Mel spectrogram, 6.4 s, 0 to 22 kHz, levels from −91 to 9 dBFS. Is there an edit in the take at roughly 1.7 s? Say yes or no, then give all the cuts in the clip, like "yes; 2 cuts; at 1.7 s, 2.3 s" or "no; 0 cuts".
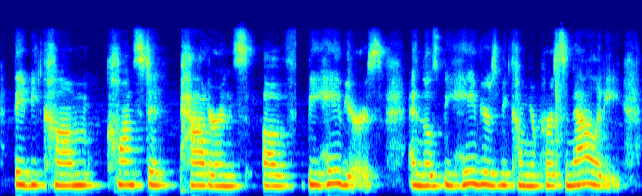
no; 1 cut; at 2.9 s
